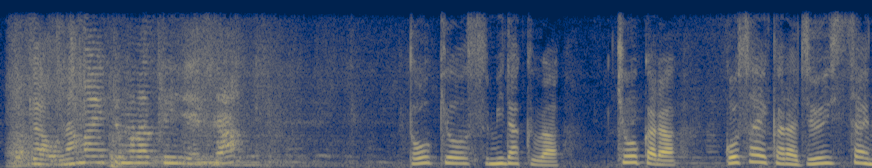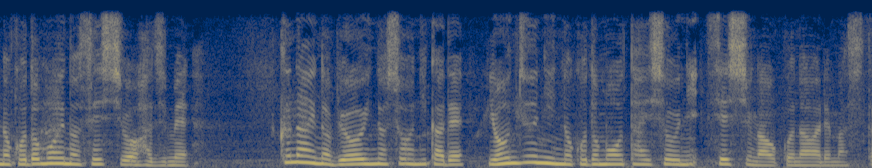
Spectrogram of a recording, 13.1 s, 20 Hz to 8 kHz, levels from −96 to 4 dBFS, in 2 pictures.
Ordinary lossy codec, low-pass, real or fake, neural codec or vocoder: none; 7.2 kHz; fake; vocoder, 44.1 kHz, 128 mel bands, Pupu-Vocoder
